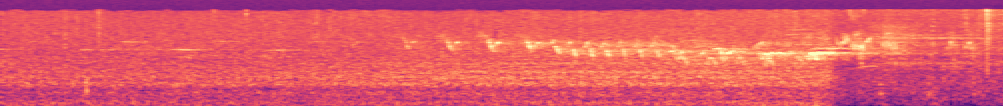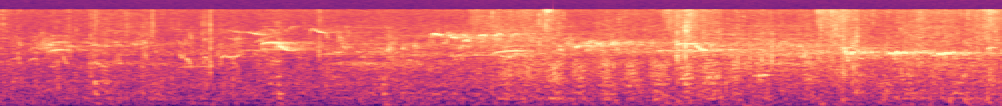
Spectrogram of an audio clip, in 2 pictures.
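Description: Faint songbirds chirping and trilling in spring woodland. For the first four seconds a low steady rush lies under them, and it cuts off abruptly; after that the high bird calls and a few light clicks stand out over near quiet.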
